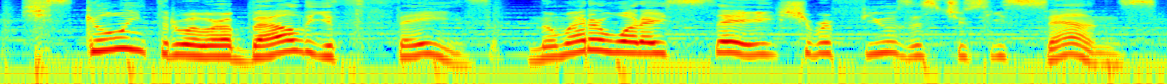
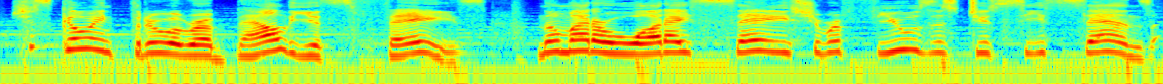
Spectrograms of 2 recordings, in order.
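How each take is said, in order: First: The voice is a distinct male character voice. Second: The voice sounds much like Yoshika's voice.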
